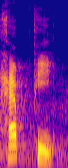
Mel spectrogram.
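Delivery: strong stress on first syllable hap in happy. Pronunciation lesson on strong and weak syllables: stress on hap in happy. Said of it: "we say hap very strong".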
